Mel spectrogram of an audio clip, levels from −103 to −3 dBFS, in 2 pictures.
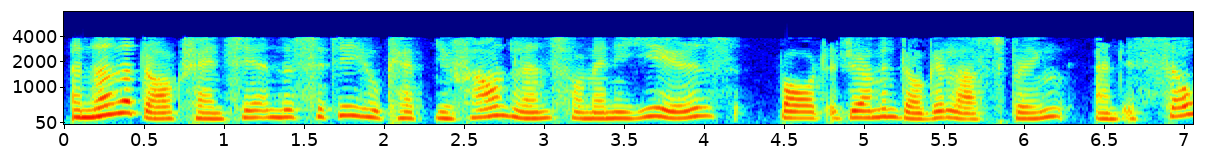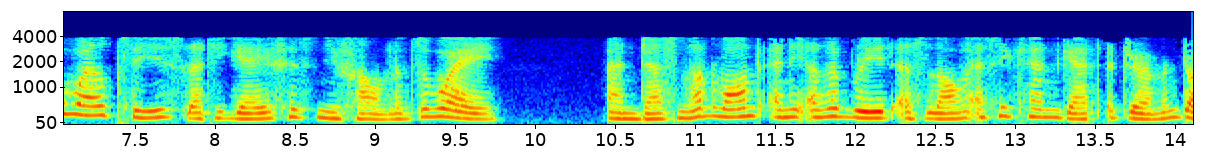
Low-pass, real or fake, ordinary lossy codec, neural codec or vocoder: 7.2 kHz; real; AAC, 16 kbps; none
